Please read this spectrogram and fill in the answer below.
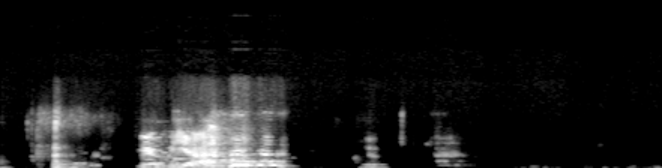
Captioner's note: laughing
